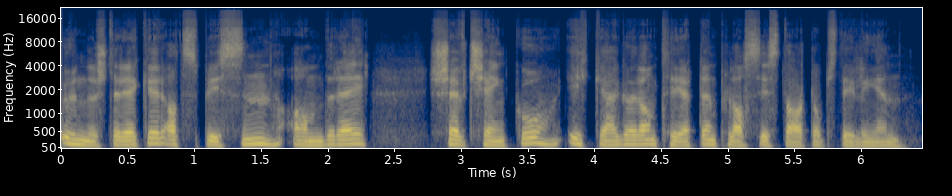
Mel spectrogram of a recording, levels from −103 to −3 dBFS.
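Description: Opus compression runs throughout, with plainly audible codec damage: the speech sounds hoarse and grainy, with tones turned rough and noisy. This likely comes from Opus hybrid mode at a low bitrate, which fits about 16 kbps, with nothing present above 20.2 kHz.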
